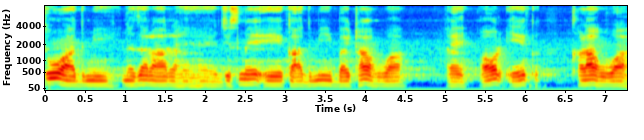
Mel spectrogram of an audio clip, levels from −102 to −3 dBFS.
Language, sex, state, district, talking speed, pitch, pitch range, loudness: Hindi, male, Uttar Pradesh, Lucknow, 140 wpm, 120 Hz, 115-130 Hz, -19 LUFS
